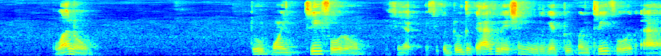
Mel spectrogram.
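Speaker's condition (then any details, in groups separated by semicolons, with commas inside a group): No condition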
